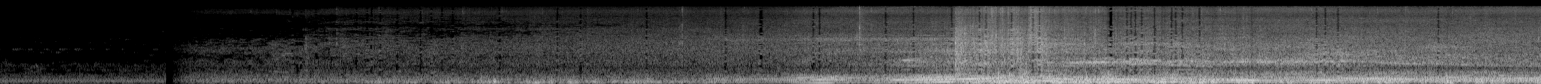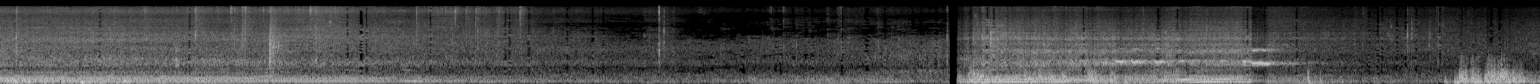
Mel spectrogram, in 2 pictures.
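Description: A car driving past close by: engine and tyre noise on a wet road grow to their loudest about ten seconds in, with the engine pitch rising and falling, then fade away. After a cut near the end there is a shorter stretch of similar engine noise.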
